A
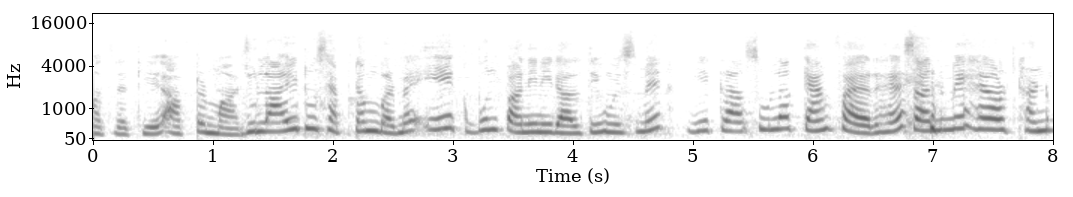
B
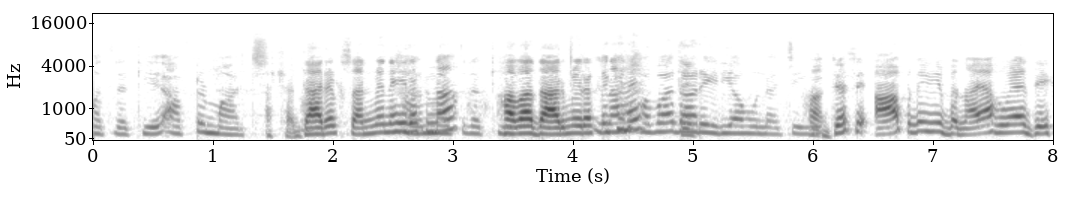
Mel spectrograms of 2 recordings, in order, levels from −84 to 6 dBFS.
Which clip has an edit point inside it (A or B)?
A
